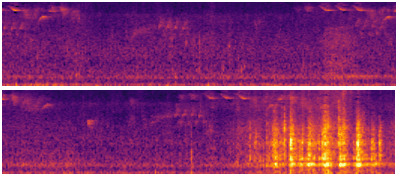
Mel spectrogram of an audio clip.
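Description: Quiet outdoor ambience with small birds chirping now and then. Near the end a louder rough, rapidly pulsing rasp lasts about a second and a half.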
